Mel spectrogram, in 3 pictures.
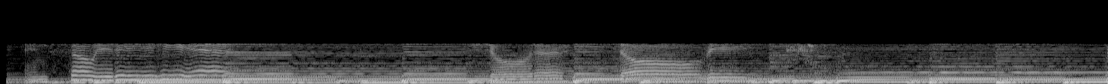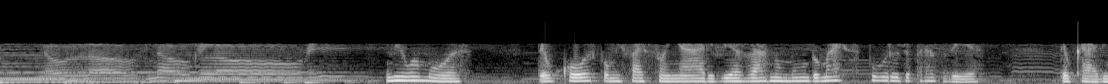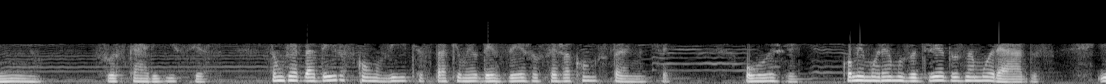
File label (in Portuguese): ERÓTICA SUAVE F, fem; Dia Dos namorados; Telemensagens 2017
